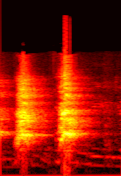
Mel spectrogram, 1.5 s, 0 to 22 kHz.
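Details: A nearly 10-year-old Lhasa Apso gives two short, harsh barks about half a second apart while fighting tenaciously.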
